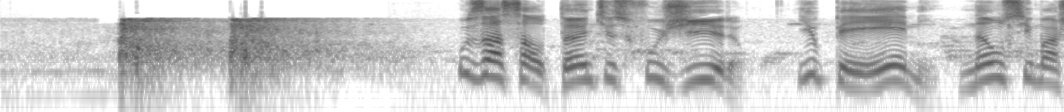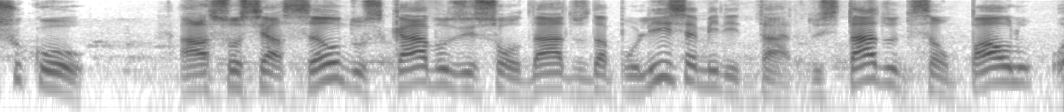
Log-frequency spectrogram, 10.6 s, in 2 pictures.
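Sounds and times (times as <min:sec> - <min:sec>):
gunshots fired by police officer: 0:00.6 - 0:02.0
speech: 0:02.3 - 0:10.6.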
